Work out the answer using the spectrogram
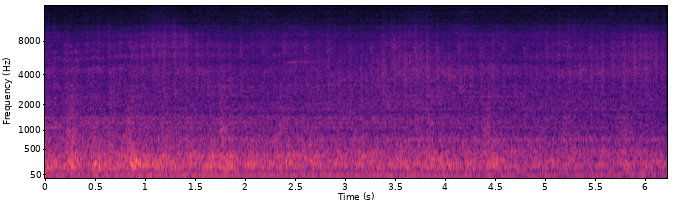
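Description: Passenger train rolling past: its cars and cabooses go by on the rails behind a diesel locomotive that has already pulled away. The rumbling noise slowly fades as the end of the train passes.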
